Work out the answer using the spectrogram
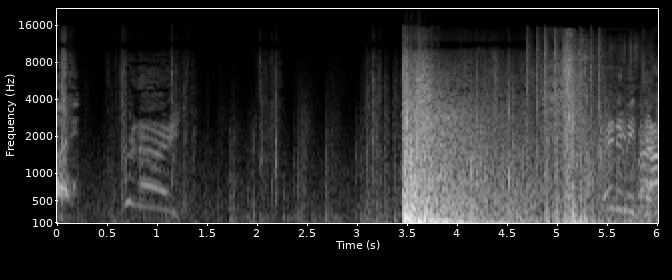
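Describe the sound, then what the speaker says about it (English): A grenade goes off in the Call of Duty video game: a sudden loud blast with a long rumbling tail follows a few seconds of radio-style voices, and shouting continues afterward. "Grenade!"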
